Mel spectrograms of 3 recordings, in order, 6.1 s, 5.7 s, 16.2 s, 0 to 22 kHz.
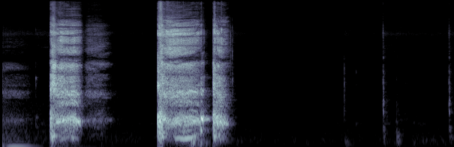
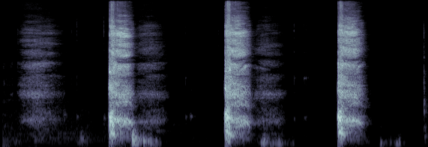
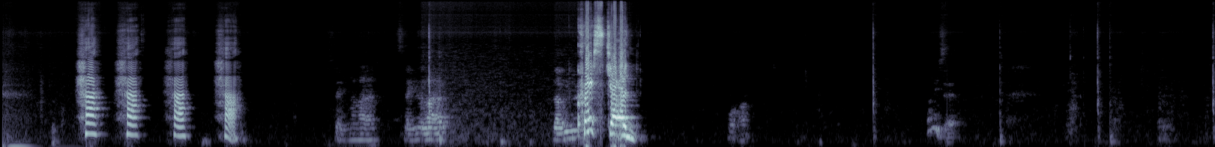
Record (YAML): cough_length: 6.1 s
cough_amplitude: 32768
cough_signal_mean_std_ratio: 0.39
three_cough_length: 5.7 s
three_cough_amplitude: 32768
three_cough_signal_mean_std_ratio: 0.35
exhalation_length: 16.2 s
exhalation_amplitude: 32768
exhalation_signal_mean_std_ratio: 0.26
survey_phase: alpha (2021-03-01 to 2021-08-12)
age: 45-64
gender: Female
wearing_mask: 'No'
symptom_headache: true
symptom_onset: 4 days
smoker_status: Ex-smoker
respiratory_condition_asthma: true
respiratory_condition_other: false
recruitment_source: REACT
submission_delay: 3 days
covid_test_result: Negative
covid_test_method: RT-qPCR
